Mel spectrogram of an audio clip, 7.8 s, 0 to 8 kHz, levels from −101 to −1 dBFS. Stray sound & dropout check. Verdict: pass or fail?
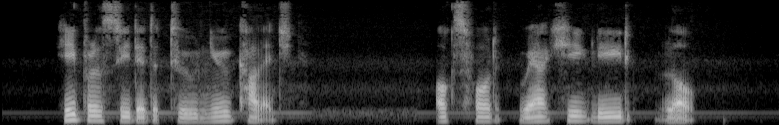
pass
